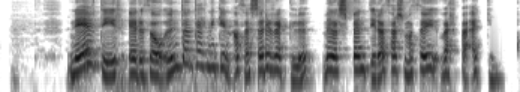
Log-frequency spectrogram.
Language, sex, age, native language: Icelandic, female, 50-59, Icelandic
